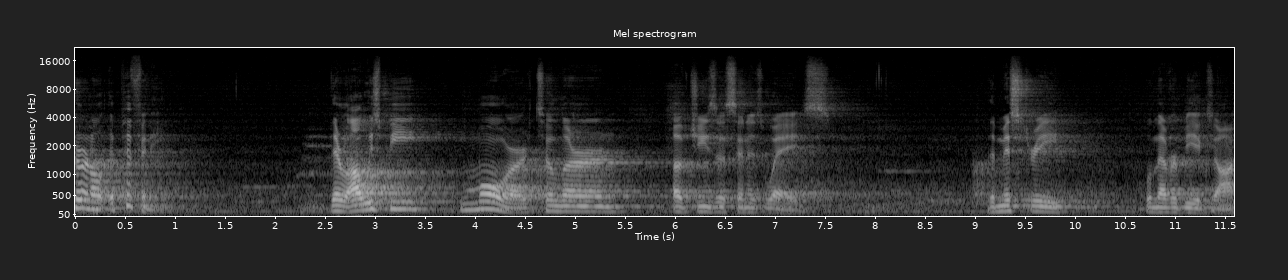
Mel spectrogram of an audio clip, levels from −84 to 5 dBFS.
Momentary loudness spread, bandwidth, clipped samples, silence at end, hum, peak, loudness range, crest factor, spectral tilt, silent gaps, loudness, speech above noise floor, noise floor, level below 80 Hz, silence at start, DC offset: 24 LU; 18 kHz; under 0.1%; 0 s; none; -10 dBFS; 8 LU; 24 dB; -4.5 dB/octave; none; -31 LUFS; 23 dB; -53 dBFS; -68 dBFS; 0 s; under 0.1%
